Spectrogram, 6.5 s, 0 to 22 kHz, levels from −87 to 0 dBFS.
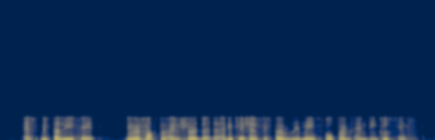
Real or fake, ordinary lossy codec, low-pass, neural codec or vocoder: fake; none; 3.6 kHz; codec, 44.1 kHz, 1.7 kbps, Pupu-Codec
